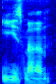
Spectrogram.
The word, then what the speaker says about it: Yzma: Yzma.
